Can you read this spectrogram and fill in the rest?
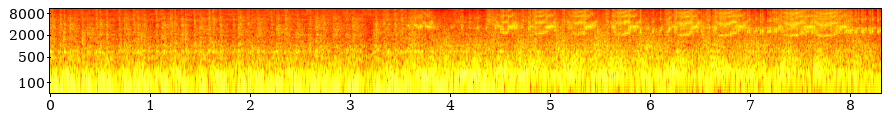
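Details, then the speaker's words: Pontiac Bonneville (Pontiac 455) after freeing stuck Holley floats and raising idle; steady even V8 idle with deep regular beat, no misses or knocks; 40 psi oil pressure, minor carb diaphragm leak; normal idle. "I think we're pretty solid on this thing. This thing sounds great. Whew. Man, that's great."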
